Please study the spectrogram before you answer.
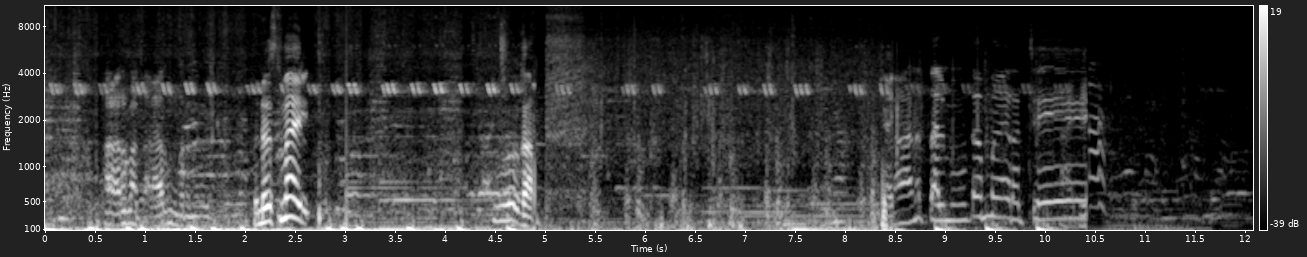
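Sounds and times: heavy low rumble: 0.0s - 5.0s
crickets chirping: 0.0s - 10.4s.

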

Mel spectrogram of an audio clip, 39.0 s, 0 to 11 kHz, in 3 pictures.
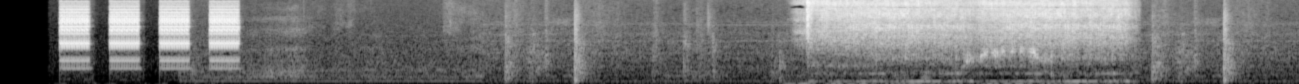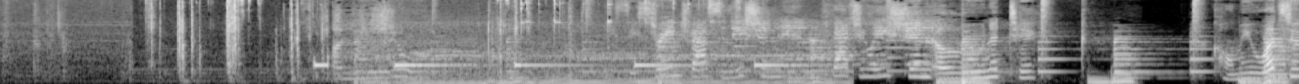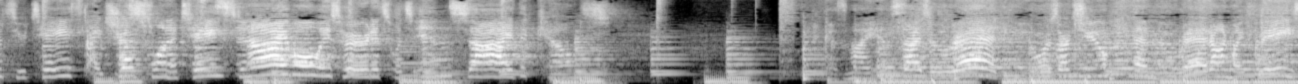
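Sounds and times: alarm clock beeping: 0.6s - 2.4s
keys jangling: 14.5s - 16.2s, 17.8s - 20.4s.

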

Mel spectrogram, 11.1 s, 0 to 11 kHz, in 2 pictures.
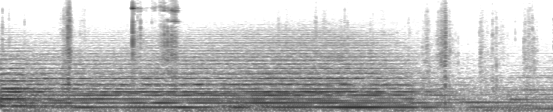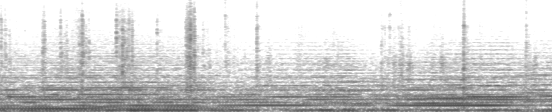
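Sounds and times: soft music sustained chord: 0.0s - 11.0s
high-pitched clink: 1.3s - 1.8s.

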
